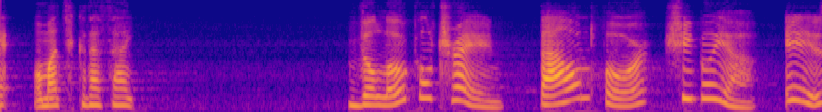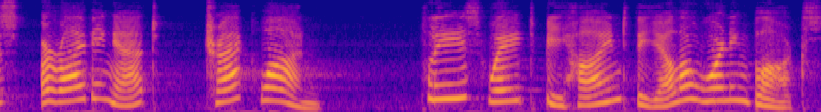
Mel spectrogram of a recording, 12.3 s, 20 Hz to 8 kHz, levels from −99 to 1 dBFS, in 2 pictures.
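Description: Nothing here jumps out as a technical problem; the audio rolls along steadily with no glitches, dropouts or odd artefacts to point to at any moment.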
